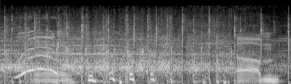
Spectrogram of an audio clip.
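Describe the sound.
An audience breaks into steady, dense applause lasting about three seconds, with loud whoops and cheering voices rising and falling over the clapping.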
